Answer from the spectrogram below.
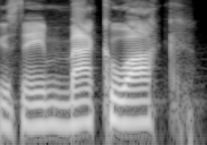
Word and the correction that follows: Maluak: Maluak? – Uh, yeah, Maluak.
